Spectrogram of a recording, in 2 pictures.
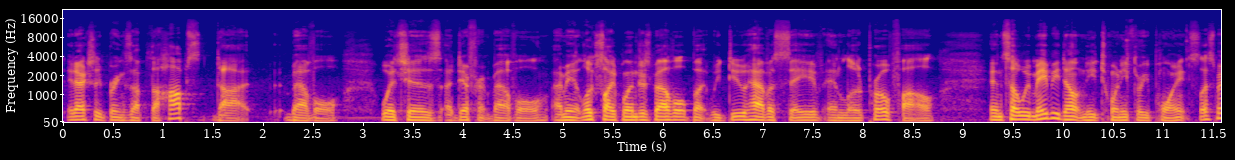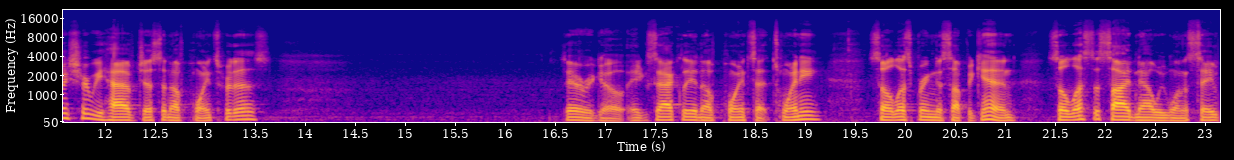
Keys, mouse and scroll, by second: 11.2 click, 11.6-19.3 shift+drag, 19.4-23.1 shift+drag, 20.6 ctrl+right click.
